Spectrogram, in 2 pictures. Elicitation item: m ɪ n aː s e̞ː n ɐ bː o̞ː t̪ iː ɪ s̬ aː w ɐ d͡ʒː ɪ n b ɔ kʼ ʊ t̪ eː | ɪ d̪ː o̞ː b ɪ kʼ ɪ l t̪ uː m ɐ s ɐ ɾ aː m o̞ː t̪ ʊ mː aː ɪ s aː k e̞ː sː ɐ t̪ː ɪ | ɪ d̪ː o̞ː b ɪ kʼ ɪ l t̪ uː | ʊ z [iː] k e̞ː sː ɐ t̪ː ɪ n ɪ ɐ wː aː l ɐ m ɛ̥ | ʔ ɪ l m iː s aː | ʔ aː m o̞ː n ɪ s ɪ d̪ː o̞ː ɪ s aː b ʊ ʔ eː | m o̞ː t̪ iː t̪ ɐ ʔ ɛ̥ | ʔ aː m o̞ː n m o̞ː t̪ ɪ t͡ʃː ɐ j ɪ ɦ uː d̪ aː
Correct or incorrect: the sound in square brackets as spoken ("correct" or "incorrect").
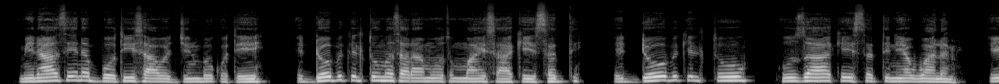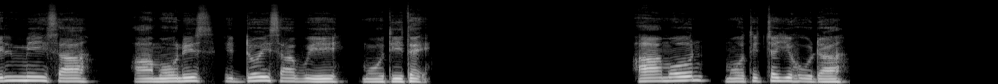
incorrect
